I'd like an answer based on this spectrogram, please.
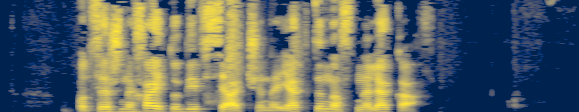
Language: Ukrainian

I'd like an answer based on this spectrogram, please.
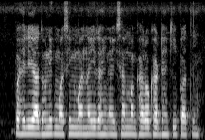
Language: Chhattisgarhi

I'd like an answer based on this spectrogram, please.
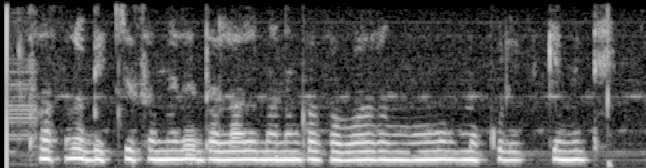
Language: Odia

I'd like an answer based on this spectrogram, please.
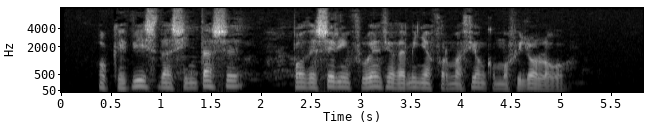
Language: Galician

